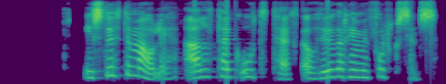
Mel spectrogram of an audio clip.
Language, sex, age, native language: Icelandic, female, 30-39, Icelandic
